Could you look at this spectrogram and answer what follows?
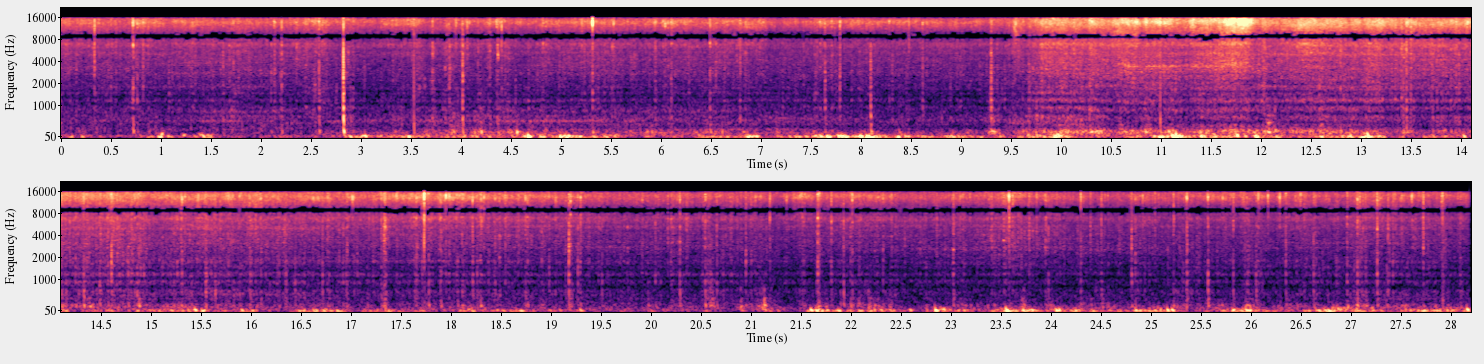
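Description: Food sizzling on a Weber grill, with scattered crackles and pops. The sizzle swells for a couple of seconds about ten seconds in.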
